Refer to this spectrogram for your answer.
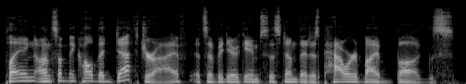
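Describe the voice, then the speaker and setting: A man co-hosting a casual game podcast, hesitant with restarts and quick laughs. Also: medium pitch, expressive, bright, forceful tone, no echo. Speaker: podcast co-host.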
